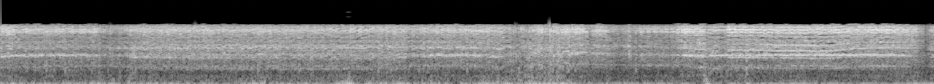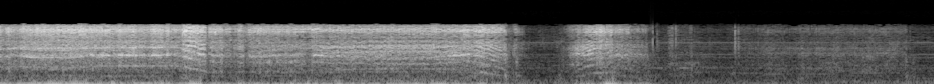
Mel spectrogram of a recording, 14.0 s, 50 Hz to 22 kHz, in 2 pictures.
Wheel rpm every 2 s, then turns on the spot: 220, 230, 240, 220, 170, 50, 20.
none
